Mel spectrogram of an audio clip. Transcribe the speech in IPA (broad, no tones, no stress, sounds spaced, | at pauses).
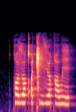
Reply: q o z ʊ qʼ ə ǁ i z y q ɑ w e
